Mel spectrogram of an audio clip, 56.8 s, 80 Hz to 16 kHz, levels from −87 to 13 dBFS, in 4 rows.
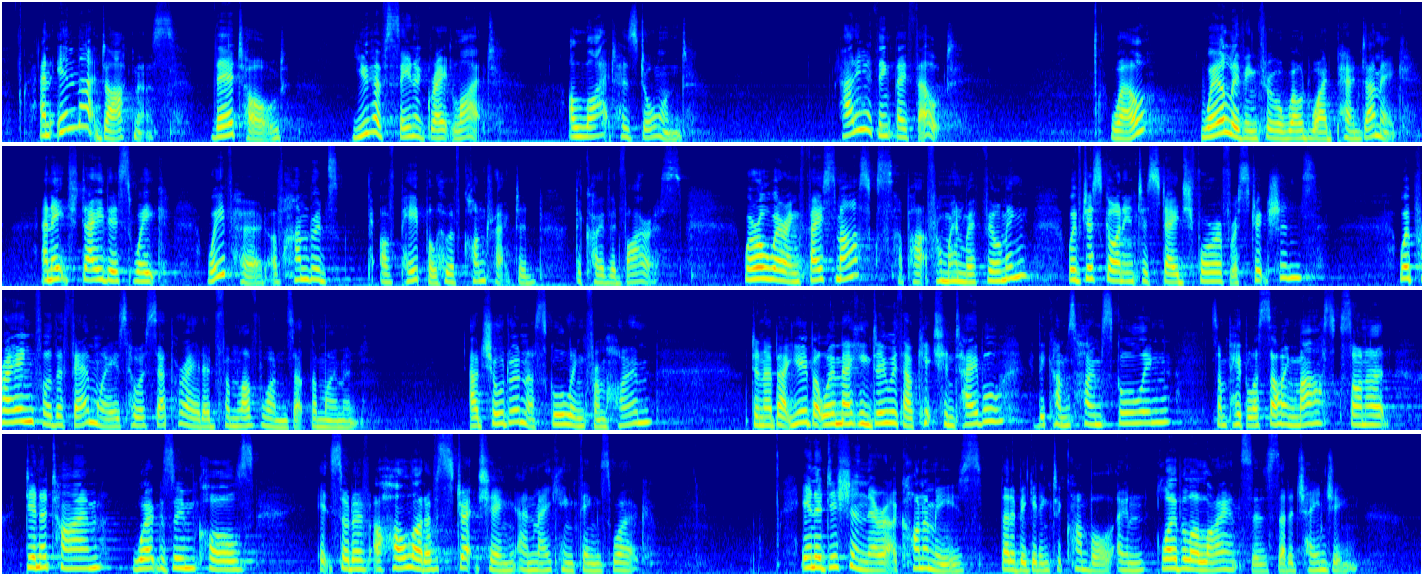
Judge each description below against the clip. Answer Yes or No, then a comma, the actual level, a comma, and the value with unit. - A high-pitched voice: Yes, high, 235 Hz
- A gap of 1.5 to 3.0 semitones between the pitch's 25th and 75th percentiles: No, average, 4.5 semitones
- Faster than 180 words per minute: No, average, 145 wpm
